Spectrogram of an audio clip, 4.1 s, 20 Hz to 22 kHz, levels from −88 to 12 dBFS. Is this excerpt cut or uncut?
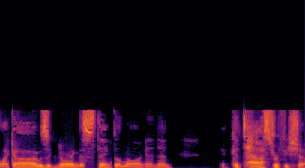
cut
